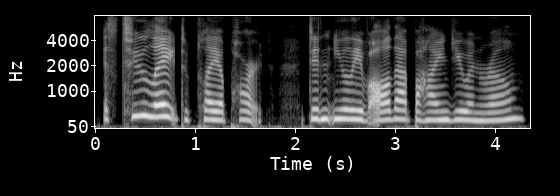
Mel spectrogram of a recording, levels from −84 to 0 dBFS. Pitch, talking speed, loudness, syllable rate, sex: 240 Hz, 220 wpm, -18 LUFS, 4.9 syllables/s, female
